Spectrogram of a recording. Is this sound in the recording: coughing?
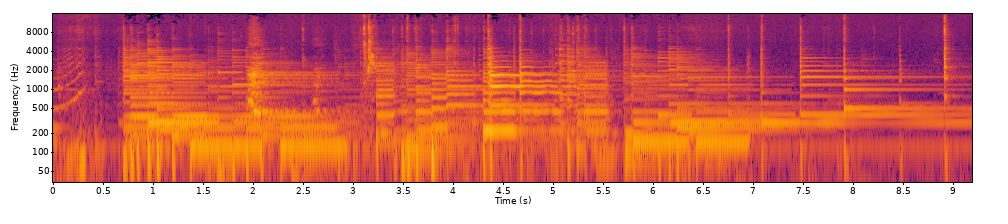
no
